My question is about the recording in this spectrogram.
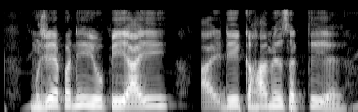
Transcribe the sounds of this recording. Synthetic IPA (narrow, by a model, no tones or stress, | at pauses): mʊd͡ʒʱeɐpnijuːpiaːi | aːiɖikɐɦãmɪlsɐkt̪iɦɛː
